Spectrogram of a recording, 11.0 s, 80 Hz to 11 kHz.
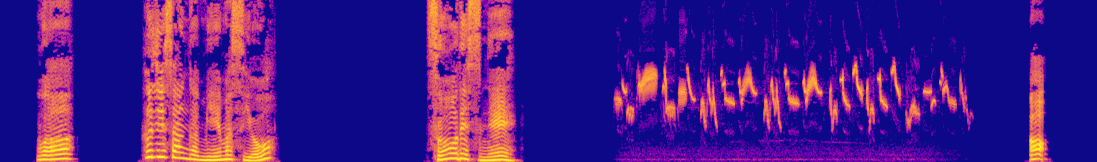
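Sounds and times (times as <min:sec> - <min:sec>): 
speech: 0:00.4 - 0:00.8, 0:01.4 - 0:02.8, 0:04.3 - 0:05.2, 0:10.3 - 0:10.6
bird singing high bright chirps: 0:06.2 - 0:09.7.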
